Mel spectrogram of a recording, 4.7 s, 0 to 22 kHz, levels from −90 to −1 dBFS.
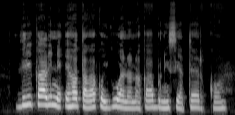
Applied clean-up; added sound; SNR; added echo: none; none; none; none.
